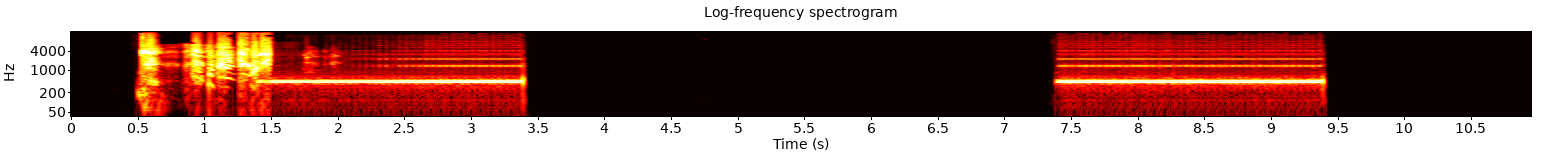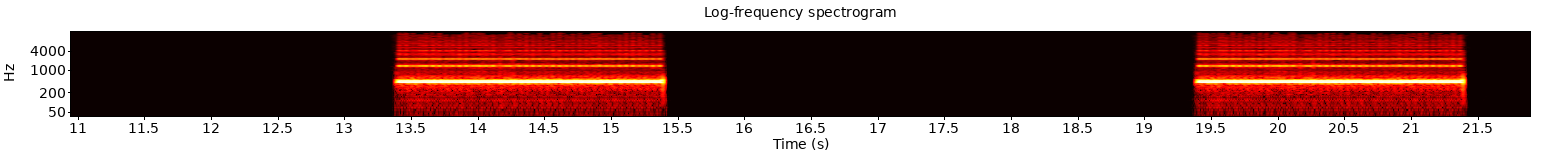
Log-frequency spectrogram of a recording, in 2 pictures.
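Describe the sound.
Ringback tone of an outgoing phone call to an evening phone line: a steady mid-pitched electronic tone sounds four times, each lasting about two seconds with roughly four-second silences between, the first preceded by brief clicks and crackle.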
